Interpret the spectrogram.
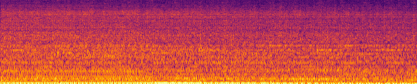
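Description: Recorded car engine idling, a steady low rumble with no change in pace, played as a toy school bus is driven along.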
